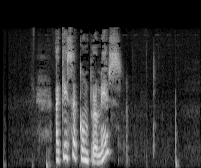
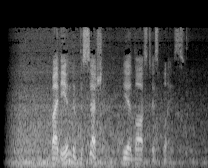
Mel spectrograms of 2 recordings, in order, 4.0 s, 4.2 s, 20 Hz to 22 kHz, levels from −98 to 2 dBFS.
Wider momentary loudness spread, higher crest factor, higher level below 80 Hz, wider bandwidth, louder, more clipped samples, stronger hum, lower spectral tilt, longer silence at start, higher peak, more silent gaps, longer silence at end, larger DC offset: second, 15 LU vs 22 LU; about the same, 20 dB vs 24 dB; second, -56 dBFS vs -46 dBFS; about the same, 11.5 kHz vs 11.5 kHz; first, -17 LUFS vs -21 LUFS; neither; neither; about the same, -3.5 dB/octave vs -3 dB/octave; first, 0.8 s vs 0.2 s; about the same, 0 dBFS vs 0 dBFS; neither; first, 0.45 s vs 0.25 s; neither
